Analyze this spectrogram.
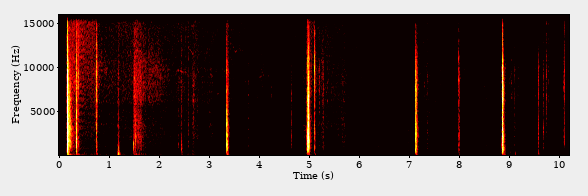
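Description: Plastic snap clips of a Lenovo IdeaPad 3 laptop's bottom cover popping loose as the cover is pried off by hand: a string of about nine sharp clicks, irregularly spaced, the loudest at the very start.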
